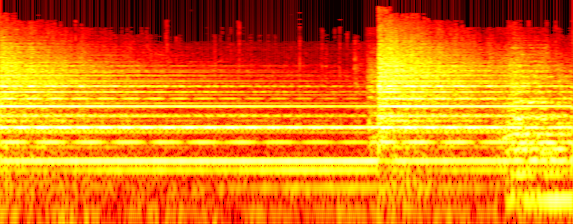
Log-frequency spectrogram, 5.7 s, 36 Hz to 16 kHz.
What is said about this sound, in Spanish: El 7 de septiembre de 1859 comenzaron a repicar las campanas del Big Ben.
